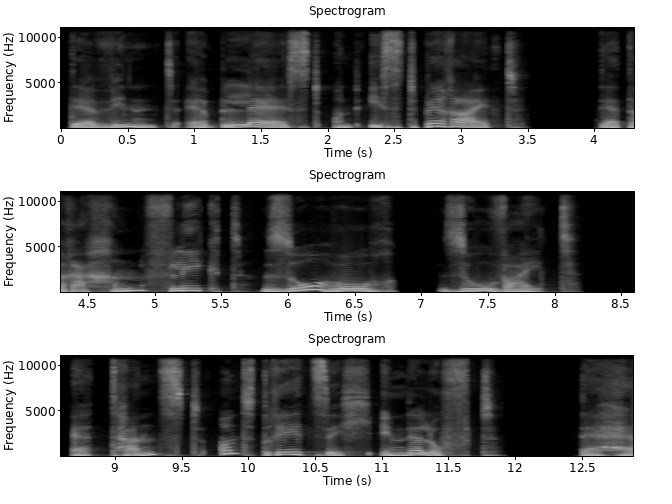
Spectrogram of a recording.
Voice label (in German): hoergedicht; sprachwerkstatt; mini spatzenpost; Schuelerzeitschriften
